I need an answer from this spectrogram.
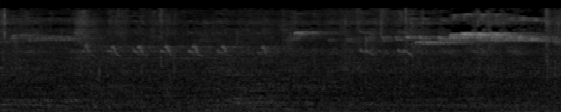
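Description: A small bird chirping a quick run of short high notes about a second in, with a couple more a little later, over steady outdoor background noise.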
